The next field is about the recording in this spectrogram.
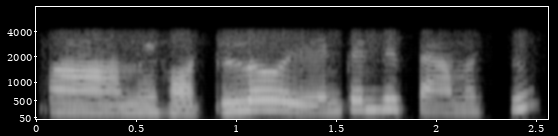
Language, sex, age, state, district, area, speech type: Telugu, female, 18-30, Andhra Pradesh, Vizianagaram, rural, conversation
